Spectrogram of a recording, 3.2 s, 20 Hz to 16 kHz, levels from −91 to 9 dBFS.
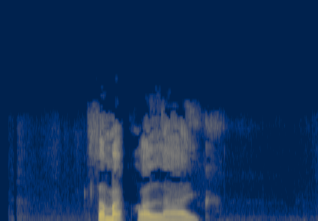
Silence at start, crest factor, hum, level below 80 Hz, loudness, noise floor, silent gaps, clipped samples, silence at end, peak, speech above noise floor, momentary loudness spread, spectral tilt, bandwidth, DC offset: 1 s; 24 dB; none; -72 dBFS; -22 LUFS; -73 dBFS; none; under 0.1%; 1.2 s; 0 dBFS; 52 dB; 12 LU; -6.5 dB/octave; 8.6 kHz; under 0.1%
